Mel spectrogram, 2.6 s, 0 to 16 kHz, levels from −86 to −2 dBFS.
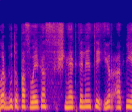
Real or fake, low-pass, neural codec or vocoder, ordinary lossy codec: fake; 7.2 kHz; codec, 16 kHz, 1 kbps, FunCodec, trained on Chinese and English, 50 frames a second; AAC, 64 kbps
